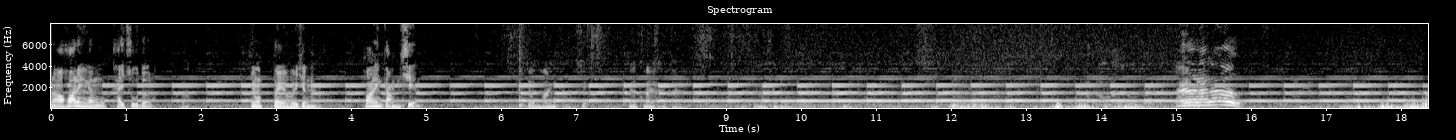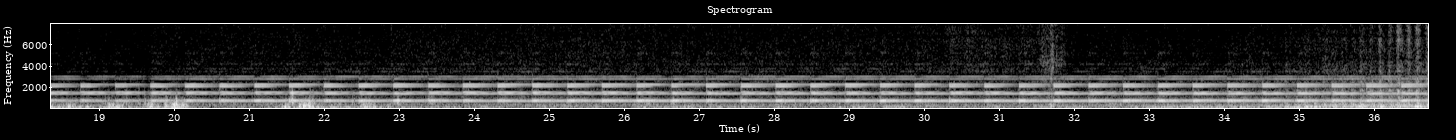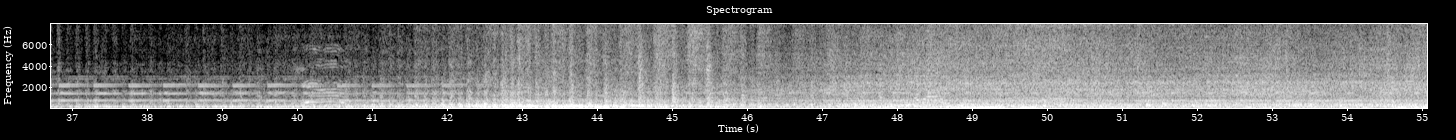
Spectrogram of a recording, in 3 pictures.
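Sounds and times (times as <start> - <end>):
level-crossing alarm bell ringing: 0.0 - 55.0
steam train rumble: 0.0 - 55.0
train wheel clatter: 5.6 - 10.8, 34.0 - 55.0.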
